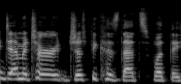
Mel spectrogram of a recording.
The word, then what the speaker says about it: Demeter: They do pronounce it Demeter. Both are, I've heard both. Yeah, it's okay. So I'm going to say Demeter just because that's what they say in the game.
